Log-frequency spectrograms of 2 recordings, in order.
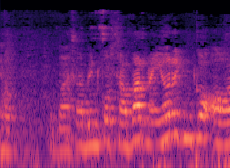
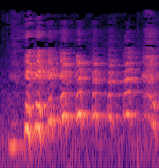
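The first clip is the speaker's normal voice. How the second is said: high burst of laughter; 13 semitones higher, 3 dB louder than usual. Real, not acted. Mother laughing at her children's fight, high. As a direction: laugh out at the squabble.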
